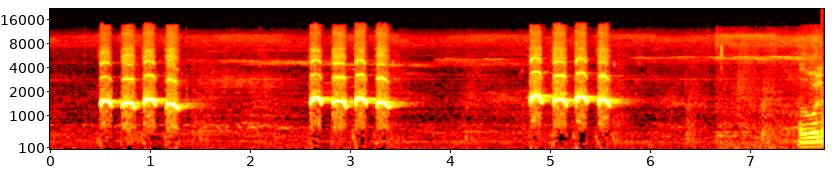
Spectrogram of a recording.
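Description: Three loud, close groups of four quick whistled notes, evenly spaced and with no other sound, imitate the call of the Indian cuckoo, known as the vishu bird.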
